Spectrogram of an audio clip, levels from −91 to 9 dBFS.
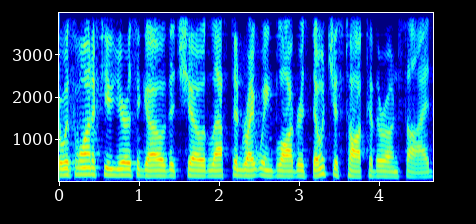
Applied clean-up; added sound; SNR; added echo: neural mask model DeepFilterNet 3.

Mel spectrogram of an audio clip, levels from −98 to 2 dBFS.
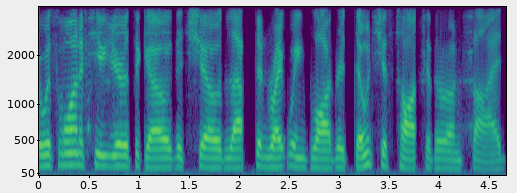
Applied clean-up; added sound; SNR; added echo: neural diffusion model UNIVERSE++.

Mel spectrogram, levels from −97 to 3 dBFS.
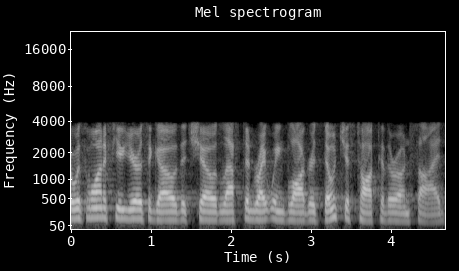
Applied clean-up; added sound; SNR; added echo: none; none; none; none.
